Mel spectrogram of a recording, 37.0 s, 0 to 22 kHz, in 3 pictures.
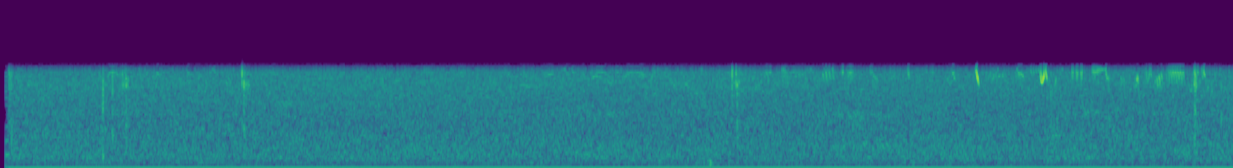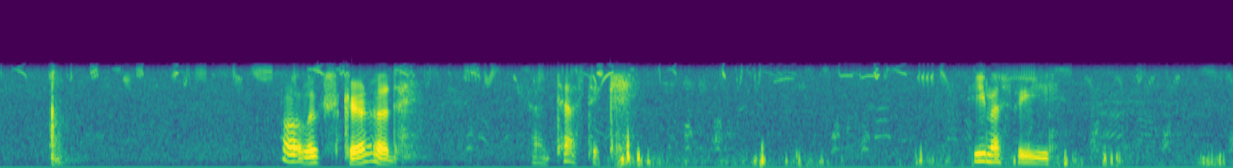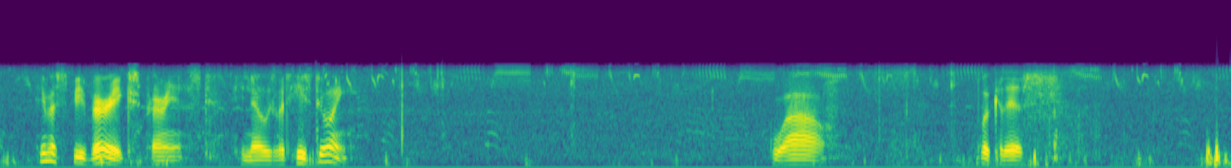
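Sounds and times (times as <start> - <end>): steady low hiss: 0.1 - 36.9
high bird chirps: 5.5 - 25.2, 27.1 - 36.9.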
